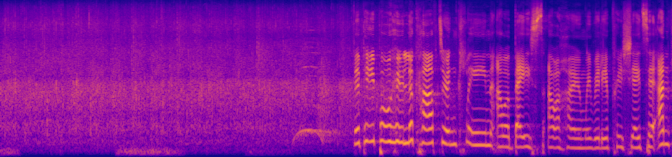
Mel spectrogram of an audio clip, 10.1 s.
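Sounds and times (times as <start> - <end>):
audience applause: 0.0 - 6.0
speech: 5.3 - 10.0.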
